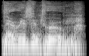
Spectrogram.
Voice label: Male Orc; Thrall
